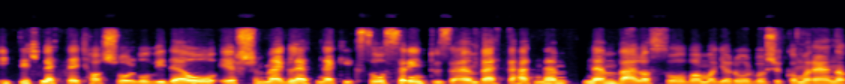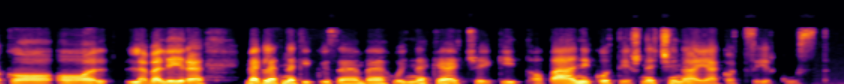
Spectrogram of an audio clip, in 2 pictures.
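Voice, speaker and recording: A woman speaks at medium pitch and a moderate pace. Her pitch varies in an ordinary way. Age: 40s. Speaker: hotel industry professional. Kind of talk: casual interview.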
